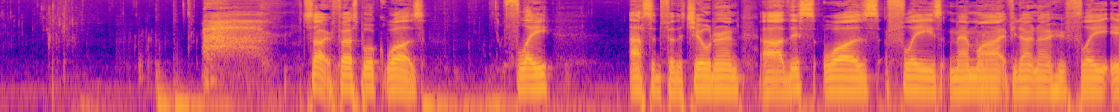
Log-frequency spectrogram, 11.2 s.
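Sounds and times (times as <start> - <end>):
person drinking water, sipping and swallowing: 0.0 - 3.0
breathy exhale: 2.0 - 2.9
speech: 3.1 - 4.4, 5.1 - 5.6, 6.3 - 11.1.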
